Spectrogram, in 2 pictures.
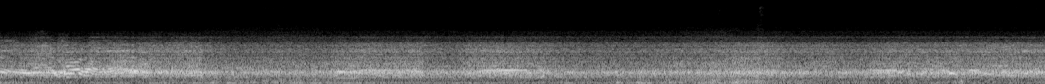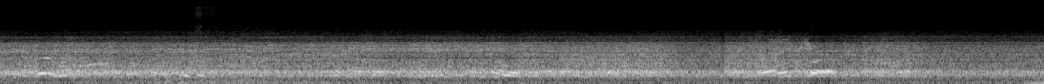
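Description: Cobra 148GTL CB radio's speaker carrying another station's voice transmission, muffled and garbled amid static so that the words can't be made out.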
